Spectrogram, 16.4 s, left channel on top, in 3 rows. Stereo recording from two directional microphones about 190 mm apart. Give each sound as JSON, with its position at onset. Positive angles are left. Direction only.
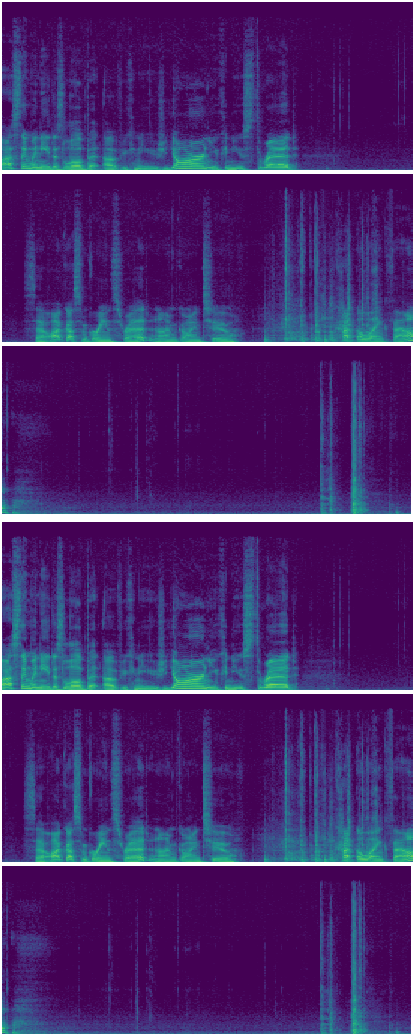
{"t": 0.0, "sound": "speech", "side_deg": -45}
{"t": 5.8, "sound": "speech", "side_deg": -40}
{"t": 9.9, "sound": "speech", "side_deg": -40}
{"t": 11.1, "sound": "a sound", "side_deg": -40}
